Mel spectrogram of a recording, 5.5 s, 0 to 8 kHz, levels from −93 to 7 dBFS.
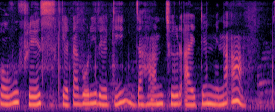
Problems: background conversations at intervals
